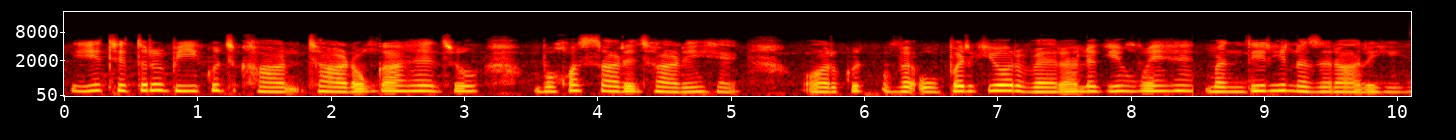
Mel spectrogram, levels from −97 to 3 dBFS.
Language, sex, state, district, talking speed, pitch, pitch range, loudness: Hindi, female, Chhattisgarh, Raigarh, 165 wpm, 235 Hz, 210-255 Hz, -28 LUFS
